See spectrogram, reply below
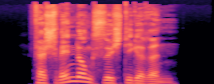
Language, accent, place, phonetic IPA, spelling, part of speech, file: German, Germany, Berlin, [fɛɐ̯ˈʃvɛndʊŋsˌzʏçtɪɡəʁən], verschwendungssüchtigeren, adjective, De-verschwendungssüchtigeren.ogg
- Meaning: inflection of verschwendungssüchtig: 1. strong genitive masculine/neuter singular comparative degree 2. weak/mixed genitive/dative all-gender singular comparative degree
